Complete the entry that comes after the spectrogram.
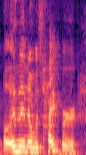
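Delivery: ordinary delivery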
